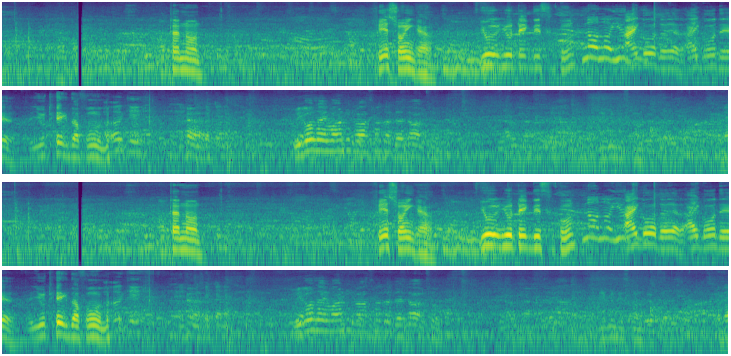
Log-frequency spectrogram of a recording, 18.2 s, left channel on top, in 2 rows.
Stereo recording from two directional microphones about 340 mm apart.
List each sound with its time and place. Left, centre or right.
2.0 s speech: centre
4.7 s speech: centre
7.3 s speech: centre
7.8 s speech: centre
10.4 s a man's voice: centre
12.9 s a man's voice: left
